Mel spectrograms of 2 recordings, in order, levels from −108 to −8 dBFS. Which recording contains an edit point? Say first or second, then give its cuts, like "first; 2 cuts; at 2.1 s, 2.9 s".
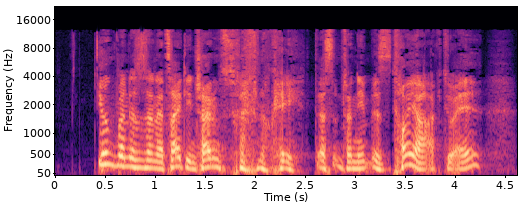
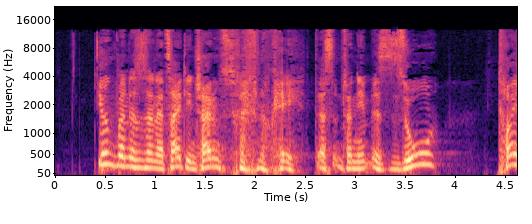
first; 1 cut; at 3.3 s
